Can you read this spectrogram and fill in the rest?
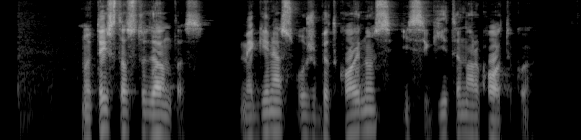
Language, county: Lithuanian, Vilnius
